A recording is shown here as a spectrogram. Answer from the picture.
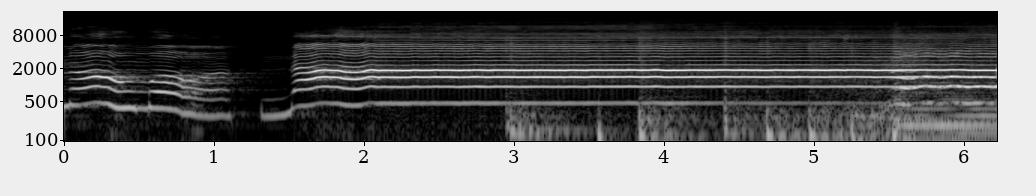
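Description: Three girls singing a gospel song into microphones: a phrase with wavering pitch, a short break about a second in, then one long, steady held note from about a second and a half.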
